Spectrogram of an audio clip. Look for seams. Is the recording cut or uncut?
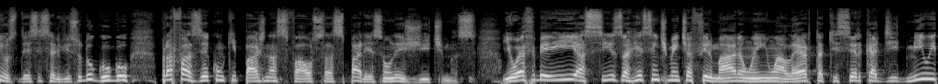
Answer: cut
